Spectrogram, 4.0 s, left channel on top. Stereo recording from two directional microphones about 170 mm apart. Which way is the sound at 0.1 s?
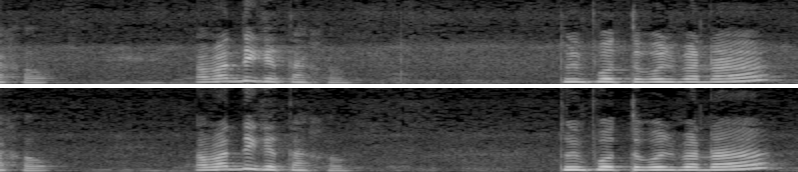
45° right (ahead or behind).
